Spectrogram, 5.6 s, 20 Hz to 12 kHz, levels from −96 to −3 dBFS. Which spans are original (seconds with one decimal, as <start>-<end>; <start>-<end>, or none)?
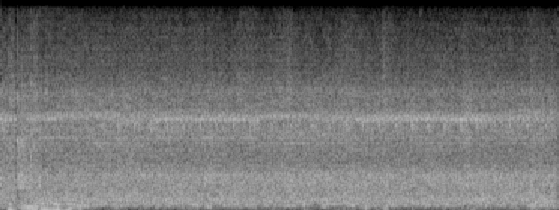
none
